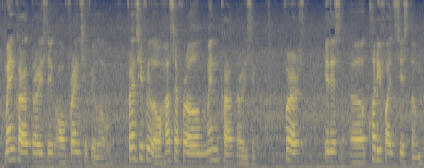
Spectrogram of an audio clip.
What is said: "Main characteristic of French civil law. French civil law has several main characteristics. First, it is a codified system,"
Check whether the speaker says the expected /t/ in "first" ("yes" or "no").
yes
